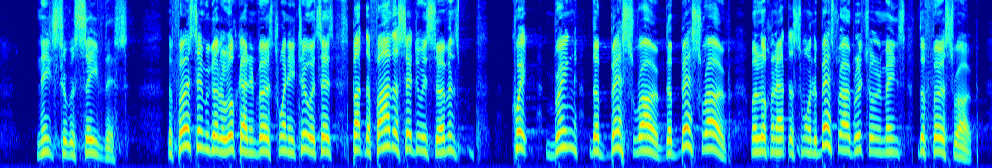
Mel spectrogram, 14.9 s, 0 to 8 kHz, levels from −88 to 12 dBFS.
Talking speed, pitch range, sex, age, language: 180 wpm, 180-230 Hz, male, 60-79, English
